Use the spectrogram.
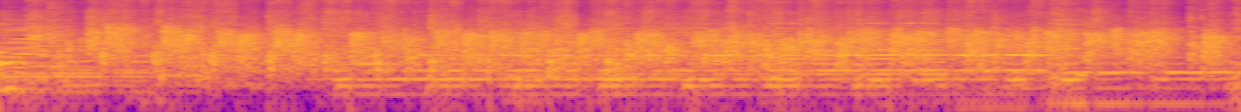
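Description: A crowd applauds steadily for several seconds, a dense, sustained wash of clapping from many people applauding God in the name of Jesus, with a sustained musical tone underneath.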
